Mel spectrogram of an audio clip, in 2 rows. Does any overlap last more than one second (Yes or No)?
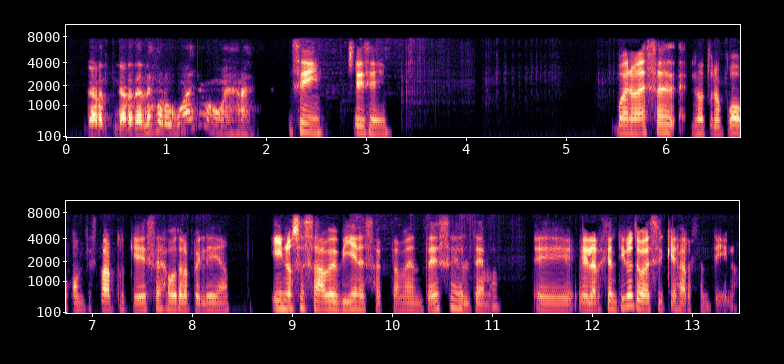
No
